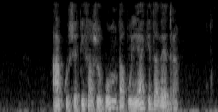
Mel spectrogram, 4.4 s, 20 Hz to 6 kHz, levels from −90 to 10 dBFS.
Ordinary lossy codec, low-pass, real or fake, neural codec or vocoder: MP3, 24 kbps; 5.4 kHz; real; none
